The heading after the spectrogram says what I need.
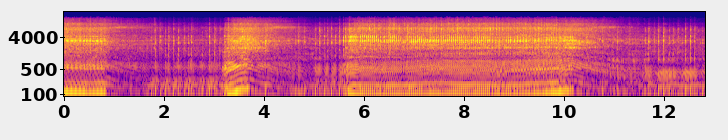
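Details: Two-stroke chainsaw with a loose chain revs up crisply, bogs slightly into the cut and recovers cleanly at steady pitch; healthy chainsaw running under load.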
